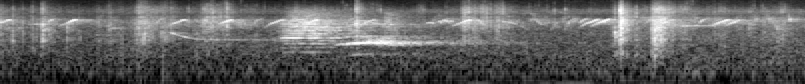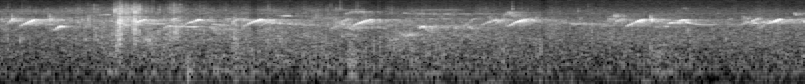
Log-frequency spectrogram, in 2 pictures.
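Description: Forest birds calling: many short, high chirps repeated quickly over and over, with a harsher, lower call about a second and a half in and a few sharp clicks scattered through.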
